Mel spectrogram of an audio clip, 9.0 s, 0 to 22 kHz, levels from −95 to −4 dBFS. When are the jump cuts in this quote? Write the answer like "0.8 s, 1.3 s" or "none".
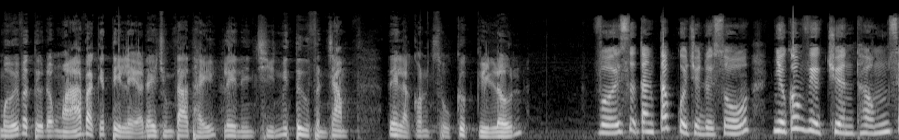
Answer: none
